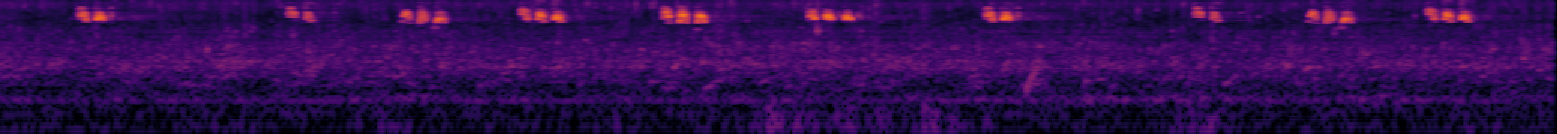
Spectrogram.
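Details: A White wagtail in Axios Delta National Park, Thessaloniki, Greece, gives high, thin, paired chirps roughly once a second over a steady hiss like running water.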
